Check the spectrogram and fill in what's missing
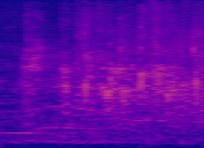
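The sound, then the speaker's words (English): An audience breaks into steady applause, a dense wash of many hands clapping at once, fairly loud and sustained throughout, with some faint voices mixed in. “I'm looking for a chair, not applause.”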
